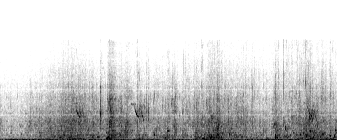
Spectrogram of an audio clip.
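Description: Water splashes as a man swims.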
